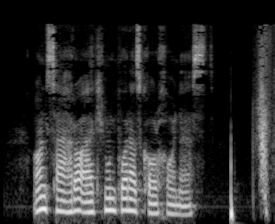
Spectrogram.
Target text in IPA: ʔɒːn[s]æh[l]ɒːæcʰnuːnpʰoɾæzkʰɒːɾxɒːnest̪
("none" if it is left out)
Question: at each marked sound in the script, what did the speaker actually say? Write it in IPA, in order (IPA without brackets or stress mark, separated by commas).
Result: s, ɾ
